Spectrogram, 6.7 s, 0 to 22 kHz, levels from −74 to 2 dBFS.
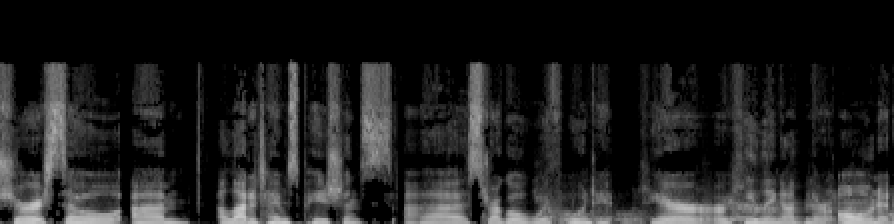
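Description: At 3.07 s there's a short stall from a late packet. A packet didn't turn up in time, the jitter buffer ran dry, and the receiver held the last bit of sound for about 76 ms until the packet arrived, then carried on from the same point. Nothing drops out; you just hear the sound hang a touch too long with a faint buzzy smear. The same thing happens at 5.26 s for about 87 ms and at 5.97 s for about 71 ms, and each one pushes the delay out a little further.

From 4.0 s to the end there's feedback echo between two devices. Two devices in the same room are on the call, and one is playing back what the other's microphone picked up, so the sound goes round the loop again. Each device's echo canceller only deals with its own playback, so the copies get through. The repeats come roughly every 0.4 s, sounding thinner and more ringy each time, and peak at about 13 dB below the speech.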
